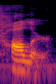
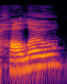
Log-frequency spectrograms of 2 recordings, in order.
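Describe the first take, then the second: First: The word ends in an 'er' sound. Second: The word ends in a clear 'oh' sound. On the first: This is the local Kentucky dialect form. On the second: This is the standard pronunciation.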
